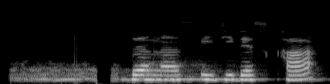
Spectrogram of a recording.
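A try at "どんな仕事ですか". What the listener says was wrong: Ini juga su, jangan dimunculin U-nya ya. Saya ingatin kembali, U-nya jangan dimunculin sama dengan di sini, mas. Jangan masuk ya. Untuk su yang di akhir sama di tengah begini atau di akhir termasuk akhir juga ya. Deska ya, pakai S aja ya.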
